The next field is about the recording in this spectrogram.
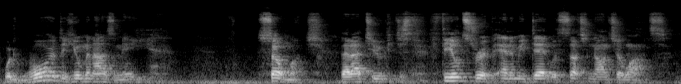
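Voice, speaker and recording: Man performing a young war veteran, haunted, halting, repeated words, dramatic stage monologue, echoey room, faint noise. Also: mid-range voice, animated, darkish tone, lightly acted. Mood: horrified, haunted. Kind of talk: serious dramatic interpretation monologue. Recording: roomy, distant mic, faint noise.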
